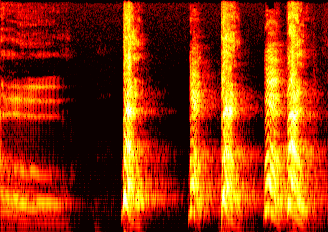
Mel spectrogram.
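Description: A man's voice: a drawn-out vocal sound, then after a short pause five short, loud anguished cries, each falling in pitch.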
